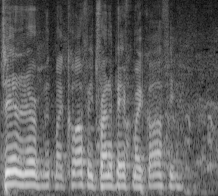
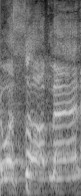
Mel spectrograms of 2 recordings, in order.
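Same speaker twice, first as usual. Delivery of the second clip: higher, shouted mock "What's up, man"; wannabe gangster greeting; 9 semitones higher, slower than usual. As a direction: ham up the kid's street act. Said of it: "He's waving gang signs at me".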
